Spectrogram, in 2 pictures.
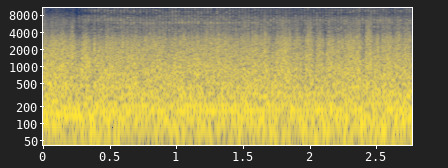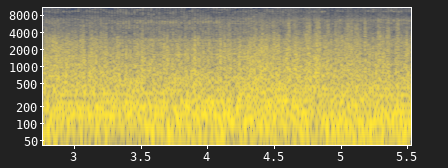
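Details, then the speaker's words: Honda Revo Absolute after replacing the valve rockers (piano klep) to cure a rough, tapping noise. Loud, smooth, even engine note with only carburettor hiss and no top-end rattle. Normal running. "Hai suara juga halus sering artinya"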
